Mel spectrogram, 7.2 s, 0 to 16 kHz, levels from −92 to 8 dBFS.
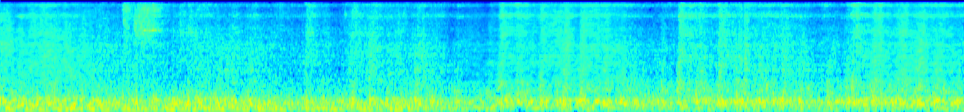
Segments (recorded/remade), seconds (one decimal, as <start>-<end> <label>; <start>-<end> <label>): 0.0-0.7 remade; 0.7-3.5 recorded; 3.5-4.7 remade; 4.7-6.5 recorded; 6.5-7.2 remade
